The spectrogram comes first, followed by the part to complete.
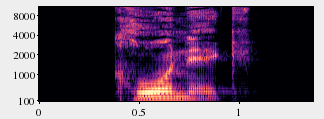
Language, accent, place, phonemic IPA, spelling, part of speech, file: German, Germany, Berlin, /ˈkʁoːnɪk/, Chronik, noun, De-Chronik.ogg
- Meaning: 1. chronicle 2. timeline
